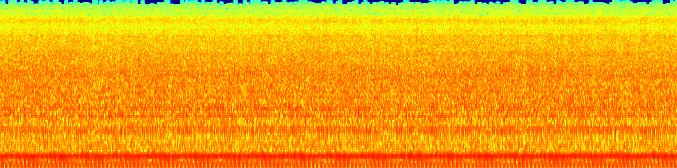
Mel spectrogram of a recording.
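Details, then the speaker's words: Lawn-Boy Quantum magnesium-deck two-stroke mower with black oil, started on choke; steady even-firing buzz at constant pitch, running cleanly with no misses. "let's choke it again now it sounds good hey i have a feeling this thing might work"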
